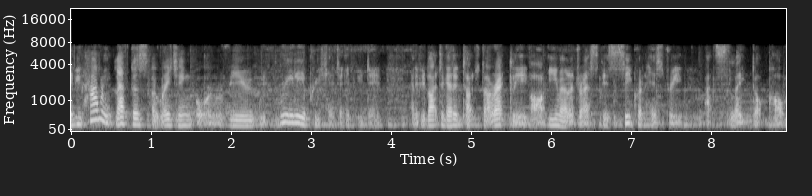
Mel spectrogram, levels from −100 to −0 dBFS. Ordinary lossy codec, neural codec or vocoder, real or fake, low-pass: MP3, 64 kbps; vocoder, 22.05 kHz, 80 mel bands, HiFi-GAN; fake; 7.2 kHz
